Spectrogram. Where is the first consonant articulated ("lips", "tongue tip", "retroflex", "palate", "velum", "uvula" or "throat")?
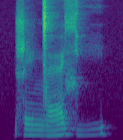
retroflex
